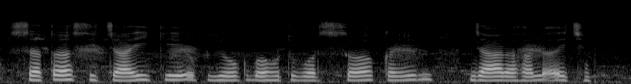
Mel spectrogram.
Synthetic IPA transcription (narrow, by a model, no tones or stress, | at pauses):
sət̪əsitːt͡ʃaikeupjoɡbəɦut̪ʋəɾsəkəɪl | d͡ʒaɾəɦələjt͡ʃʰ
